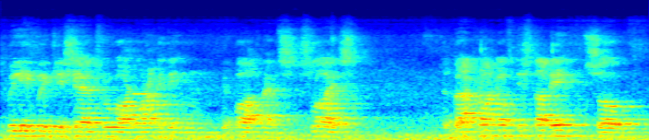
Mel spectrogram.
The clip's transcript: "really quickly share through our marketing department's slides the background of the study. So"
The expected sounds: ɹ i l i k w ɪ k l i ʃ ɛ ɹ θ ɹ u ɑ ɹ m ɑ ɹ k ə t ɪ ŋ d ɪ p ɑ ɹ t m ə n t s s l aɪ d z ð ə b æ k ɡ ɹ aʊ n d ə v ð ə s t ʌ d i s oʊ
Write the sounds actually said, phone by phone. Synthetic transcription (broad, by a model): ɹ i l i k w ɪ k l i ʃ ɛ ɹ t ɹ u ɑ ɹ m ɑ ɹ k ə t ɪ ŋ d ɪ p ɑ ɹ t m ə n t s s l aɪ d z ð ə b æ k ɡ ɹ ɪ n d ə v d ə s t ʌ d i s oʊ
